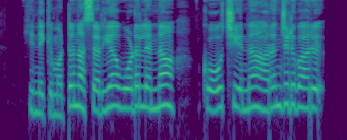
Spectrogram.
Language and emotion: Tamil, fearful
